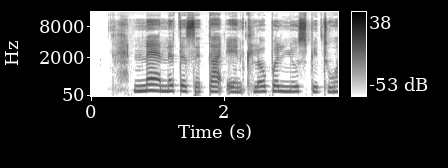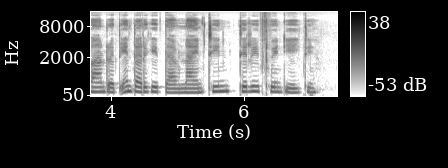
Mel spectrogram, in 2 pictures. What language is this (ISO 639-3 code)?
kln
